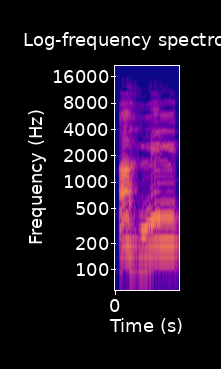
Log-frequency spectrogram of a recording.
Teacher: اہلل ہا کو حلق کے آخری حصے سے جو سینے کے ساتھ متصل ہے وہاں سے ادا کیا جاتا ہے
